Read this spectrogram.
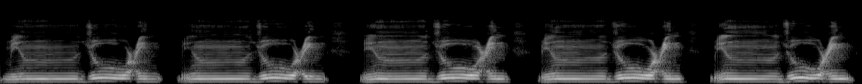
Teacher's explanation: the noon sakin will be read with light nasal sound. So min will become min. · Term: ikhfa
